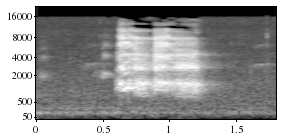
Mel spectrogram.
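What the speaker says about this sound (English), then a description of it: "all we're going to see is magpies at the moment" A magpie at Loch Sport gives a single harsh, bright call lasting about half a second, close and loud against a quiet background.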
